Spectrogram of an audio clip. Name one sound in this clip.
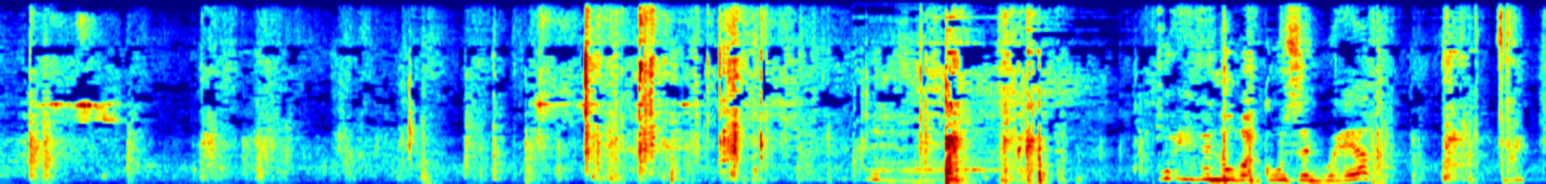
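Glass bottles and cans rattle and clink in a plastic box.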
